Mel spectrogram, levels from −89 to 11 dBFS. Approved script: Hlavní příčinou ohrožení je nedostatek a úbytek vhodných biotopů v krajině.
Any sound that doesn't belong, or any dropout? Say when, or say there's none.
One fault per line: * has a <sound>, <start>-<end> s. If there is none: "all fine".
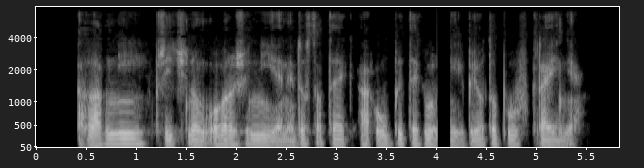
* has a dropout, 4.0-4.1 s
